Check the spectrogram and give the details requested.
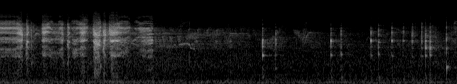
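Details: Male Western Capercaillie courtship display in a mountain conifer forest, in spring snow before daybreak, three or four males answering one another. Dense dry clicking and scratchy bursts for a second and a half, then sparser sharp clicks.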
